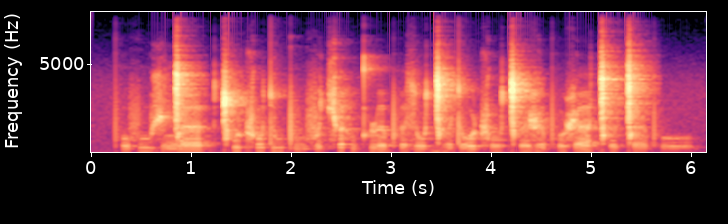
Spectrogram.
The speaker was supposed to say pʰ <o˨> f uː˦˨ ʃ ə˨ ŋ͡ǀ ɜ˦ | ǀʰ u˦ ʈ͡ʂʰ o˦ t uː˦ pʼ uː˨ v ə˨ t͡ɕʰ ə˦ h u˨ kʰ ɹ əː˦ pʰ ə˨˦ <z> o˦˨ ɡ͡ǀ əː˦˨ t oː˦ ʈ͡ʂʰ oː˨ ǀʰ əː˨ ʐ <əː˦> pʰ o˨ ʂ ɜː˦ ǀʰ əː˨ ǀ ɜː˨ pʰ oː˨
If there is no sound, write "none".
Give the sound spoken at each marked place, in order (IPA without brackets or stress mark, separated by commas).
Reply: o˨, z, əː˦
